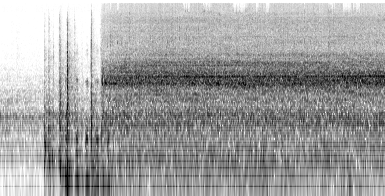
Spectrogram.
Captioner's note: laugh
